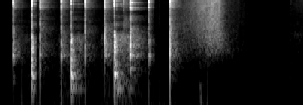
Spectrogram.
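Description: A quick, uneven run of about ten sharp clicks over two seconds, ending in a short whoosh that fades out.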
